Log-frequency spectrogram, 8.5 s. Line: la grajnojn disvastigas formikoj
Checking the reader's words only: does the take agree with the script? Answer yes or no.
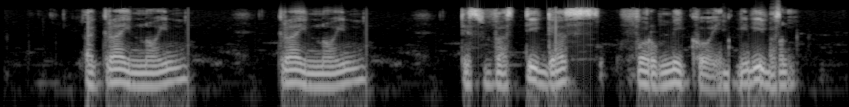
no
